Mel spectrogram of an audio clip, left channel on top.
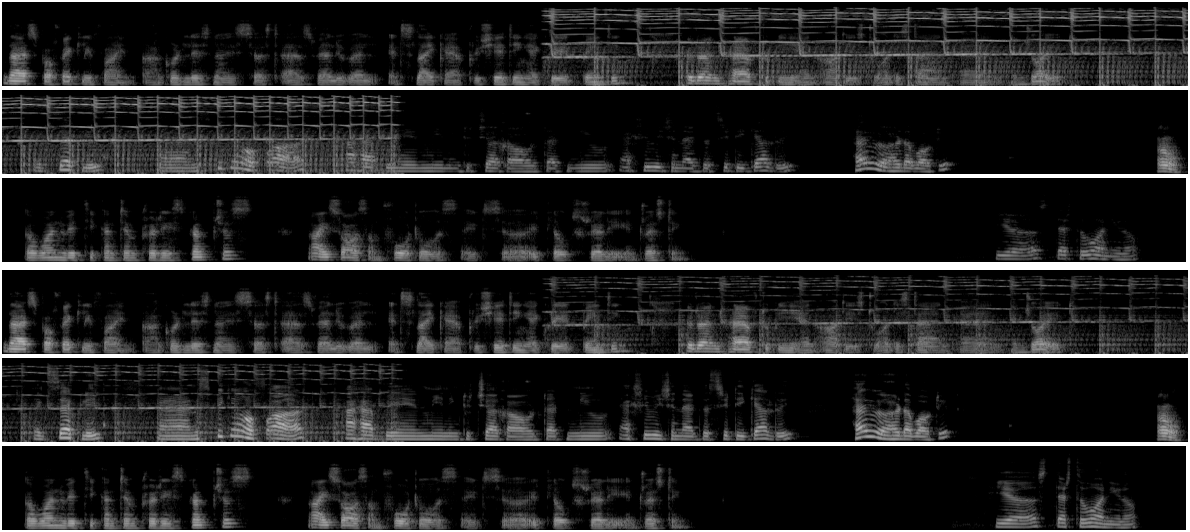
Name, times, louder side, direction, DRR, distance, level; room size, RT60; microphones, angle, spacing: voice 1, 0.0-10.6 16.9-17.0 23.4-23.7 23.9-26.2 26.8-30.6, right 1 dB, 10° right, 0.4 m, -35 dB
sound 1, 5.4-15.8, left 10 dB, 70° left, 0.4 m, -29 dB
voice 2, 12.2-14.9 15.3-19.8 20.4-21.3 33.7-35.1, right 6 dB, 90° right, 0.4 m, -33 dB
2.7 x 2.5 x 3.2 m
head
